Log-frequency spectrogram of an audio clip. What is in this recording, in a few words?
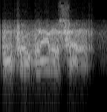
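Serbian aircraft damaged mood low, speech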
